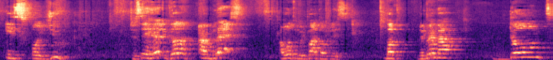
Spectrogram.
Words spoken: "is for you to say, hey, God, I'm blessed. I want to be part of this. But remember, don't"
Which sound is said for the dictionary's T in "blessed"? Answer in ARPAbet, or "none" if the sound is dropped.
T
